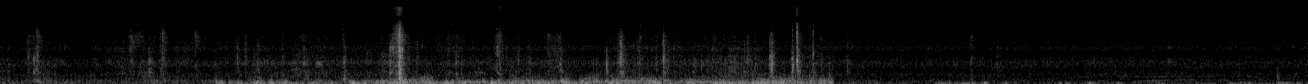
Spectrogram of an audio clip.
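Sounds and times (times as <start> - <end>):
bamboo slats clicking and creaking: 0.0 - 8.6.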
